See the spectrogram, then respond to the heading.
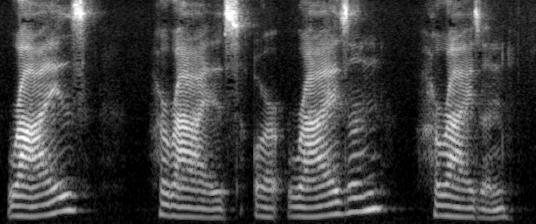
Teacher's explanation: Another way to get those syllables correct is to just start on the stressed syllable rise. This is just the same as the word rise, as in rise and shine.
